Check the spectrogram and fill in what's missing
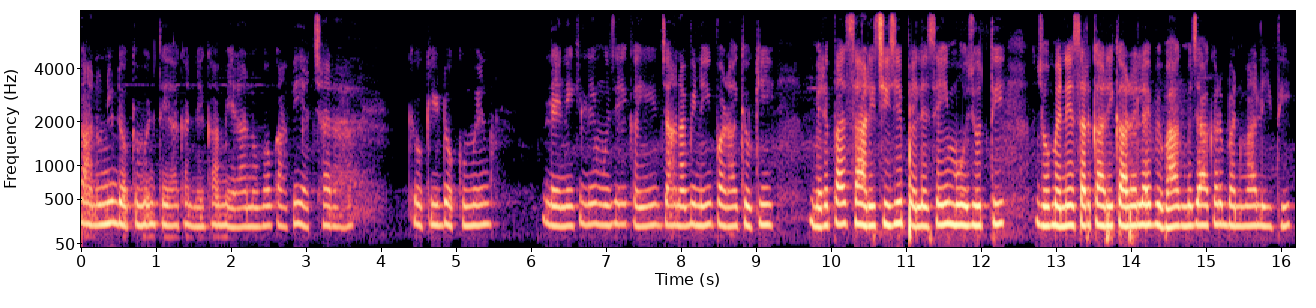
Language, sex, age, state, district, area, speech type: Hindi, female, 30-45, Madhya Pradesh, Bhopal, urban, spontaneous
